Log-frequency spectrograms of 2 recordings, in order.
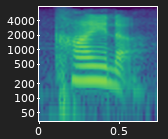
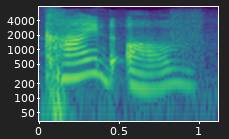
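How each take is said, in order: First: The words blend into one reduced word. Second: Both words are said fully and separately. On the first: "you want to sound like a native speaker, so you can say kinda" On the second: "Instead of saying kind of"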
